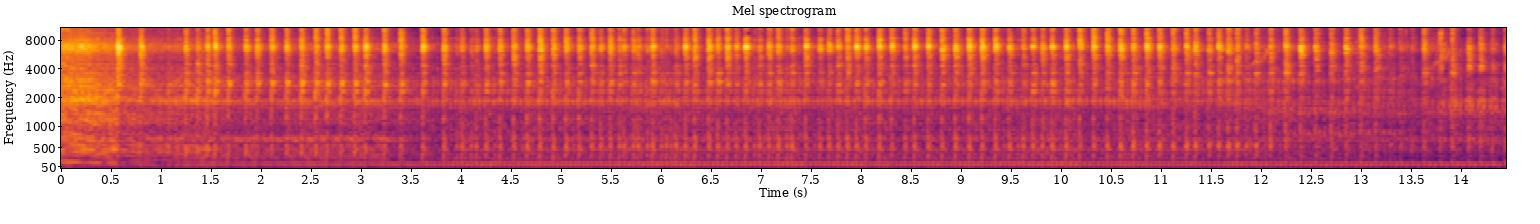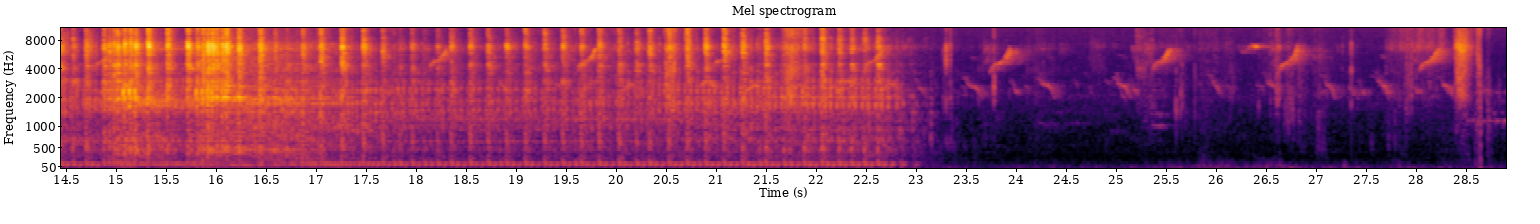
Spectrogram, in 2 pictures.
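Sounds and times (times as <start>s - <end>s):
motorcycle idling with crackle: 0.6s - 23.9s
faint bird chirps: 22.4s - 28.9s.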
